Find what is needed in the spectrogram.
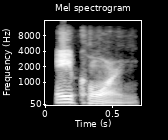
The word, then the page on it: acorn: American English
